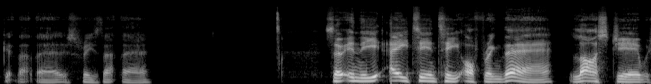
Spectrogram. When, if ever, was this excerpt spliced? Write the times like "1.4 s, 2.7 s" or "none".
none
